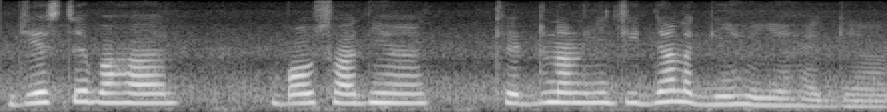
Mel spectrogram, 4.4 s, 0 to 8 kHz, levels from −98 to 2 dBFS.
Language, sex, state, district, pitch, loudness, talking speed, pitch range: Punjabi, female, Punjab, Kapurthala, 250 Hz, -16 LUFS, 150 wpm, 220-260 Hz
